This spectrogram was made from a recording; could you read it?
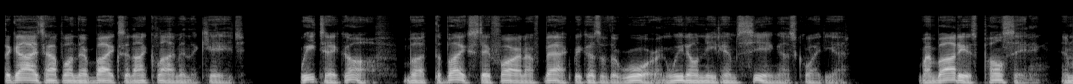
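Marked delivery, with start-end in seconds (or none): none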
